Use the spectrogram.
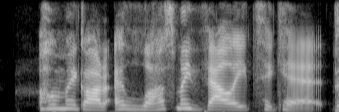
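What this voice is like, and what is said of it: Imitating a white girl's voice. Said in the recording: “That really sounds like... When I close my eyes, I literally see like a white chick.”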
